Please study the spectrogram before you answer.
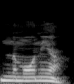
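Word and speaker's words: pneumonia: Next word है हमारे पास निमोनिया। निमोनिया word जो दोस्तों है इसके साथ भी पी है तो पी साइलेंट है। इसको एन से पढ़ेंगे।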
